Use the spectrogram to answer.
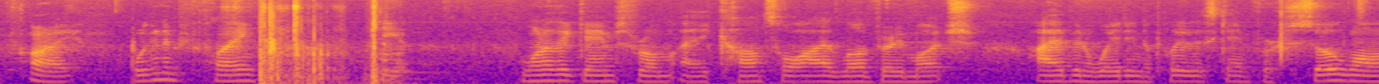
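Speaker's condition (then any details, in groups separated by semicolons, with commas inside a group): No condition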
